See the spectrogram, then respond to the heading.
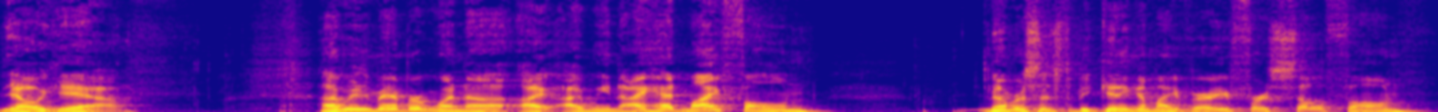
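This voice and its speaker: A middle-aged man chatting casually and telling personal anecdotes in a rambling, halting way, as a podcast co-host. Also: a little high, expressive.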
